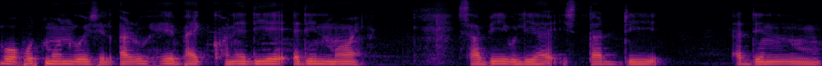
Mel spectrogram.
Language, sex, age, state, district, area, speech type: Assamese, male, 18-30, Assam, Sivasagar, rural, spontaneous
